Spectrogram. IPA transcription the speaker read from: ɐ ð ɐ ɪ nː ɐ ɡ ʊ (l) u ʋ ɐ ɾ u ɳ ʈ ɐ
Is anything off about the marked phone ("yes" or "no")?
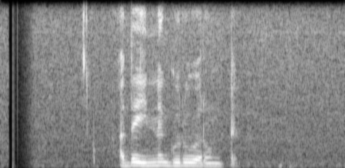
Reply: yes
